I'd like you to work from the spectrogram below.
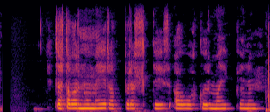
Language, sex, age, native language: Icelandic, female, 11, Icelandic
